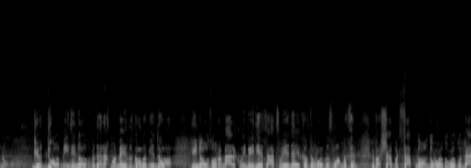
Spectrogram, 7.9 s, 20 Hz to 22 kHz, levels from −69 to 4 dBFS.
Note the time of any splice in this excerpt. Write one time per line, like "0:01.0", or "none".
none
